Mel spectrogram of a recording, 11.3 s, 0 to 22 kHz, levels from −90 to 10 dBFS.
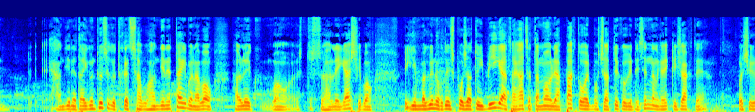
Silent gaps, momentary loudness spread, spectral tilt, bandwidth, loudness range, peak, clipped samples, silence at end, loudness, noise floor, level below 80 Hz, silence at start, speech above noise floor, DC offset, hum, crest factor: none; 12 LU; -6.5 dB/octave; 12 kHz; 4 LU; 0 dBFS; under 0.1%; 0 s; -15 LUFS; -37 dBFS; -32 dBFS; 0 s; 23 dB; under 0.1%; none; 14 dB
